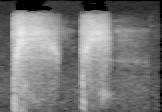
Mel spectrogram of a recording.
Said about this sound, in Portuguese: Aí você só escuta um barulho de chicote, barulho.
